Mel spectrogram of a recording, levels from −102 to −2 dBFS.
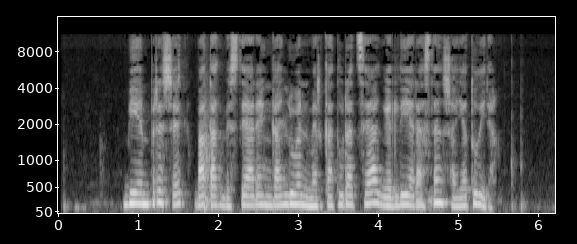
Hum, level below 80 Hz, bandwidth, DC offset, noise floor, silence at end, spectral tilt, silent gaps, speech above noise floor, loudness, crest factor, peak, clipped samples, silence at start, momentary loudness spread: none; -54 dBFS; 11.5 kHz; under 0.1%; -55 dBFS; 0.4 s; -5 dB/octave; none; 34 dB; -22 LUFS; 16 dB; -8 dBFS; under 0.1%; 0.05 s; 5 LU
